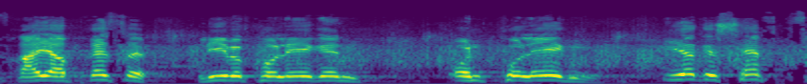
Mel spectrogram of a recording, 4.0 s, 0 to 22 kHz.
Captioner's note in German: Beifall BÜNDNIS 90/DIE GRÜNEN und vereinzelt CDU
